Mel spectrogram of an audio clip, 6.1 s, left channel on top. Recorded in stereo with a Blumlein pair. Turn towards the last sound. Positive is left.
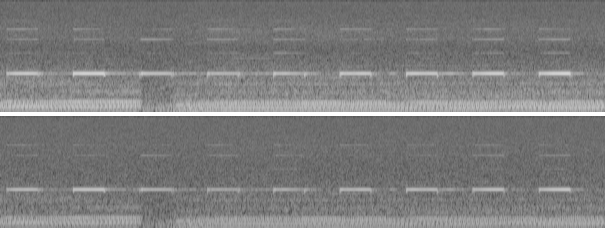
turn(degrees=70)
